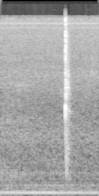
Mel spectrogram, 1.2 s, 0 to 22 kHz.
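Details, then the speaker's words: Yard Machines 20 Hp 42" lawn tractor with starter issues: single sharp click over a steady low hum as the key turns to on, the starting solenoid clicking in while probing starter wires with a meter; starter, key switch and solenoid tested good. "I poked around on the starter and I figured out which one of these lines when you turn it to on and you can hear a click over here when I do"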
